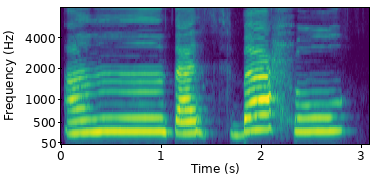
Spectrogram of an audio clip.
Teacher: ان پہ اخفا ہے، نون ساکنہ اور اس کے بعد حروف ہلکی نہیں ہے، اخفا آئے گا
